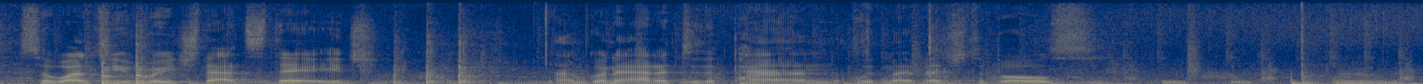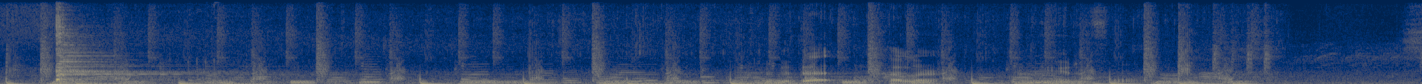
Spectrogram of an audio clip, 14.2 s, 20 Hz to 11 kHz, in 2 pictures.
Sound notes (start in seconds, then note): 5.5 upbeat music; 5.5 veggies sizzling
